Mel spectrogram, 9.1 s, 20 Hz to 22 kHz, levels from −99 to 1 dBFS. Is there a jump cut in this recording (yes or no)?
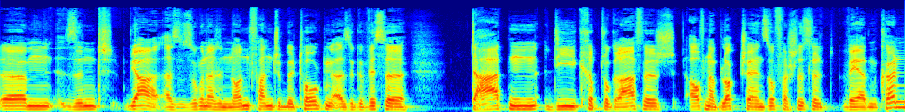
no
